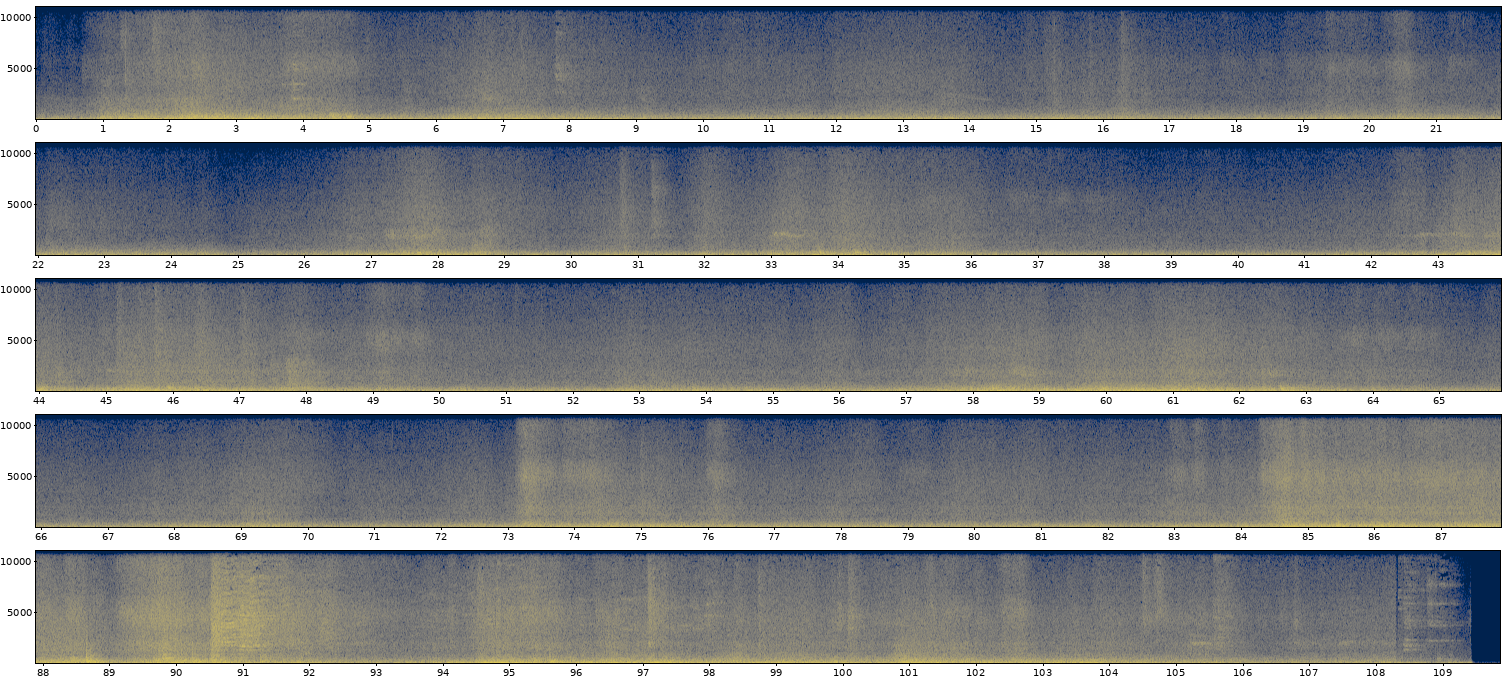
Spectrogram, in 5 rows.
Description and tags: CYCLONE HURRICANE HUGO 1989
Real Hurricane sound recorded inside a big house in GUADELOUPE Island in 1989 from a D.A.T. recorder.
Heavy Wind and smash door window.
GLASS, HEAVY, HURRICANE, SMASH, WIND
